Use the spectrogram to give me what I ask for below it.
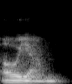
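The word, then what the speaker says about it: Ogham: is a an ancient Gaelic uh dialect called OAM uh is how you pronounce it.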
